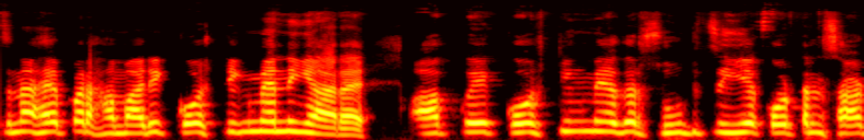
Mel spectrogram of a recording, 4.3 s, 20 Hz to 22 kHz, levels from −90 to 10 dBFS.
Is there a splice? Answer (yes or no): yes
